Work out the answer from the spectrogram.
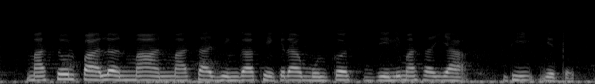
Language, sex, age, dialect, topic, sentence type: Marathi, female, 31-35, Northern Konkan, agriculture, statement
